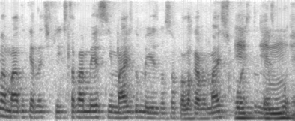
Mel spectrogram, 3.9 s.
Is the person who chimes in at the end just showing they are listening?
No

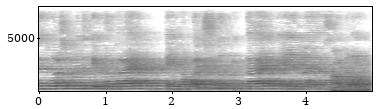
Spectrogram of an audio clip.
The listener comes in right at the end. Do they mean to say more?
No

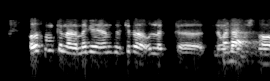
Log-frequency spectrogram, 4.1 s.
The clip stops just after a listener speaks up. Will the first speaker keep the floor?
No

